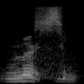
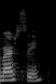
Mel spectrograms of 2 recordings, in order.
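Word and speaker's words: Mersea: talk about um your so your name is is pronounced merci well it is spelled differently yeah m-e-r-s-e-a so it's a real name Mercy yeah okay so why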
